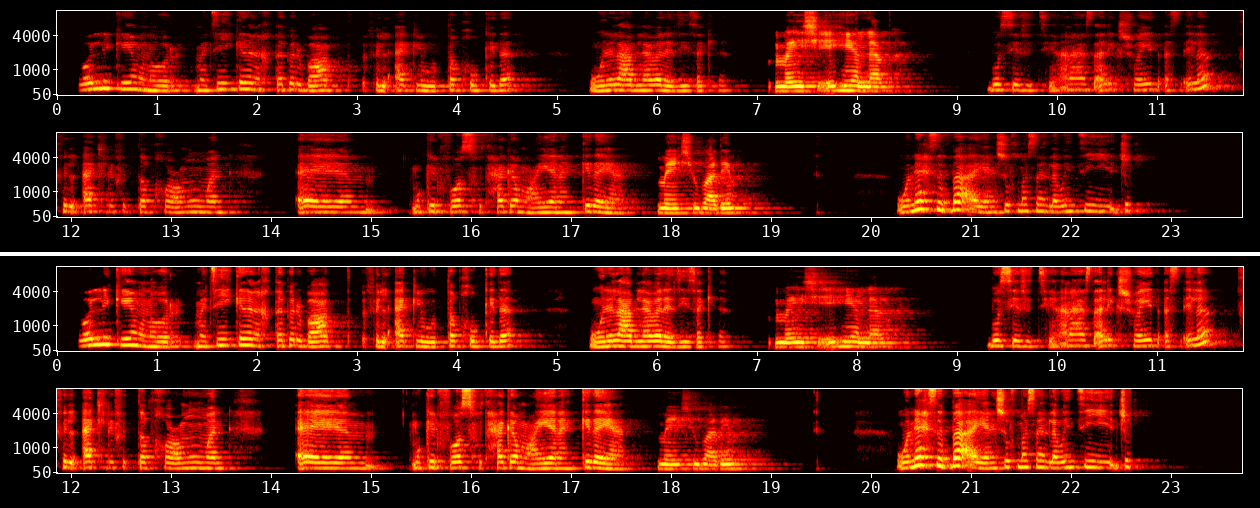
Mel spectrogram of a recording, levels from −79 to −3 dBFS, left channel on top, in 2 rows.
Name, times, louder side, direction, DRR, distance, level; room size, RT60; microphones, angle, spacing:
voice 1, 0.2-4.6 5.3-6.8 9.3-13.9 14.3-15.1 15.4-17.6 20.3-22.6, right 4 dB, 70° right, 1.1 m, -27 dB
voice 2, 7.2-8.4 17.9-18.7, left 2 dB, 45° left, 3.0 m, -24 dB
30.0 x 20.0 x 8.4 m
head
